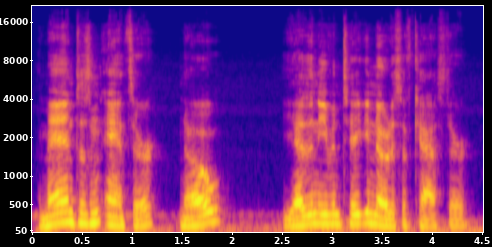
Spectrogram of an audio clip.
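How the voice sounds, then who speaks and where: A man's voice: on the high side, moderate pace, a little mellow. A man reading a visual novel story aloud as a host, in a dramatic narrating style.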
